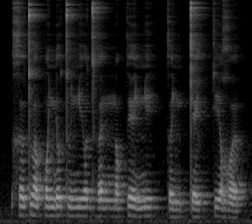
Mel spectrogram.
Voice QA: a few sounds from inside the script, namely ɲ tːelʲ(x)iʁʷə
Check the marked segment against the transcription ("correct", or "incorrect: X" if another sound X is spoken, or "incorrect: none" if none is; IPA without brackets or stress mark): incorrect: kː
